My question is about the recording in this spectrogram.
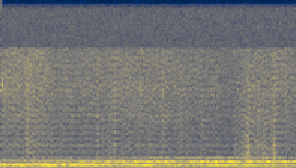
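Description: Near silence, with a few faint, steady electronic tones held in the background.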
